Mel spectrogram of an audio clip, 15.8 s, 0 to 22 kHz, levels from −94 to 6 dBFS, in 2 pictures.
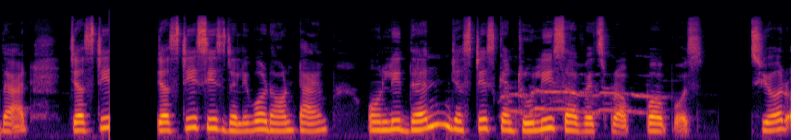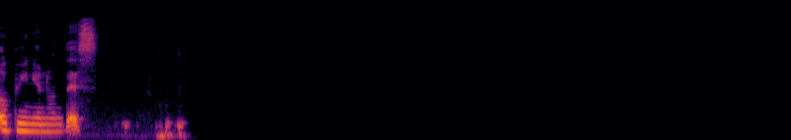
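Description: At 1.09 to 1.94 s and 7.19 to 7.52 s, the speech drops out (0.49 s, then 0.32 s), resuming 0.36 s earlier before "is delivered on time" and about a fifth of a second later before "your opinion on this". Each is a stream reconnect restarting the decoder mid-stream.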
